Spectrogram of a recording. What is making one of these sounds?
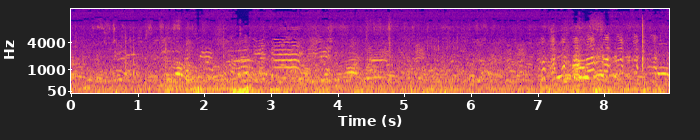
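A crowd of spectators chatters and cheers outdoors at a distance.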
